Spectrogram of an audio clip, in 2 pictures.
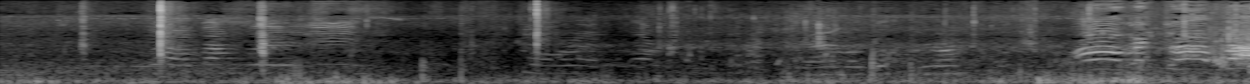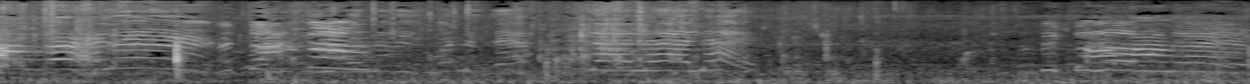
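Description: Water drips and trickles from a fishing net.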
